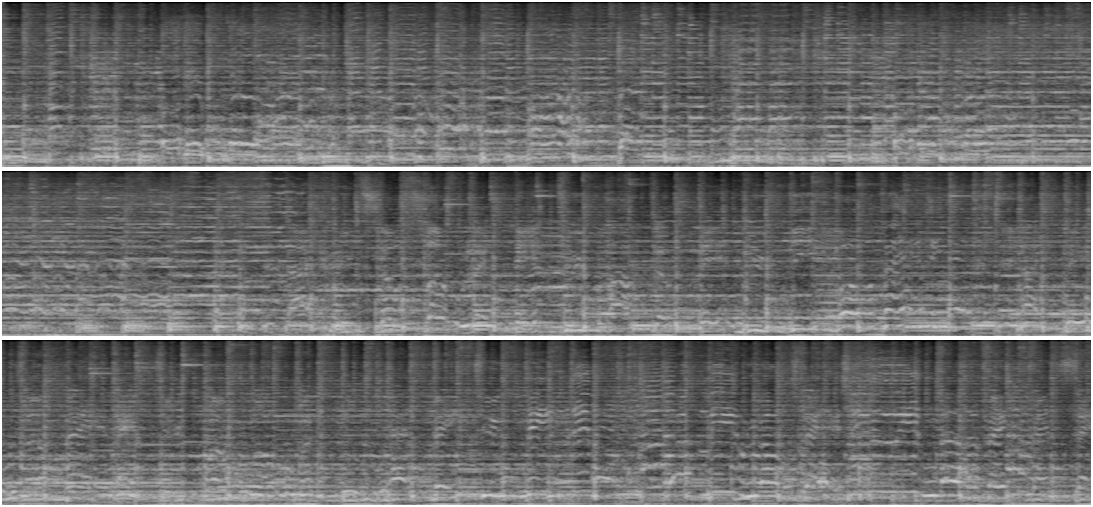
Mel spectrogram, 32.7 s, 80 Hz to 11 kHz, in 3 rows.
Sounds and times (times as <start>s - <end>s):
Music: 0.0s - 32.6s.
